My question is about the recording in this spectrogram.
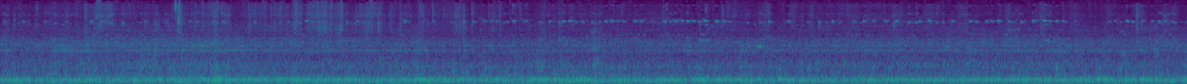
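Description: Steady running noise of a passenger train heard from inside the carriage: a constant low hum with a faint, high-pitched chirping squeak running through it.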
